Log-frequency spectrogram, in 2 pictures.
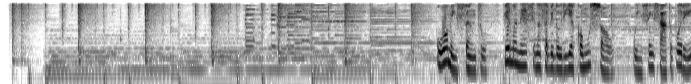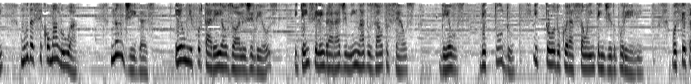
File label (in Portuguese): Trilha AO DESVIADO, Gospel, fem; Telemensagens; Telemensagens 2017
